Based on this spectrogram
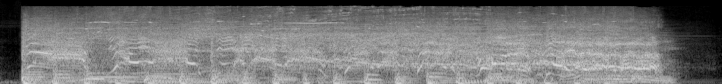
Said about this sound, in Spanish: que era una parodia a la gritería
